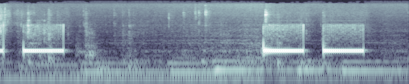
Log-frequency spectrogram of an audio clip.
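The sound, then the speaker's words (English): An outgoing phone call to a radio station rings on the line: a steady electronic ringback tone in short bursts, one burst and then a quick double burst after a pause, clear and fairly loud, with no voices. “Good thing about radio stations is they're always answering their phones.”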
